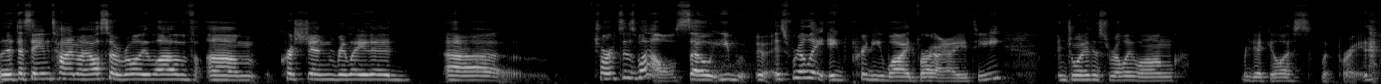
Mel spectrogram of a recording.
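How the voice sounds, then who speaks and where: With a Pittsburgh accent, a woman talks at a fairly slow pace in a bright, sharp tone with lively intonation, on a very clean recording against a silent background. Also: fairly high pitch for a woman. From US, Pittsburgh. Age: 40s. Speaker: crafting vlogger. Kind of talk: casual vlog talk. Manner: hesitant, many fillers.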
